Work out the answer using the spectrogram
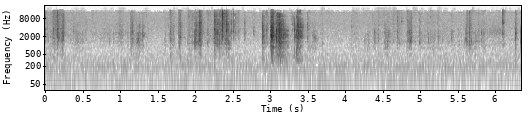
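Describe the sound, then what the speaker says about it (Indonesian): Two dice shaken and rattled by hand in a quiet room, a run of light, irregular clicks and clatters with a louder burst in the middle, no one talking. "Aku bakal kocok dadunya."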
